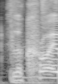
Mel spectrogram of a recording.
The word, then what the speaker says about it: LaCroix: LaCroix was created to appeal to a different crowd, marketing itself as an all-occasion beverage that was more approachable and down-to-earth. Its name, pronounced like St. Croix River, that forms most of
